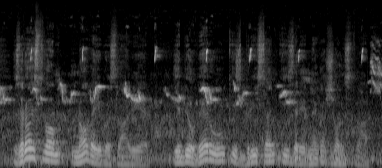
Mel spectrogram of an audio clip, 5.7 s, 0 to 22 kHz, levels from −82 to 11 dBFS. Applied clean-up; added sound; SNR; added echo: none; Bird; 1 dB; none.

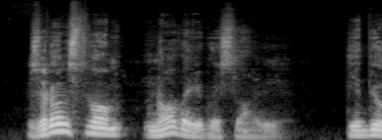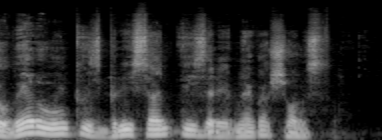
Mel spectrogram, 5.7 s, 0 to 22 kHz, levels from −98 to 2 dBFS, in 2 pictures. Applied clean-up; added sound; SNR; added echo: neural mask model DeepFilterNet 3.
